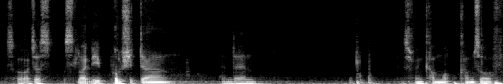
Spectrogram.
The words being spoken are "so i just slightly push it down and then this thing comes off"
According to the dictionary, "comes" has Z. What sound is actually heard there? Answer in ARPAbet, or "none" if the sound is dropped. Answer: S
